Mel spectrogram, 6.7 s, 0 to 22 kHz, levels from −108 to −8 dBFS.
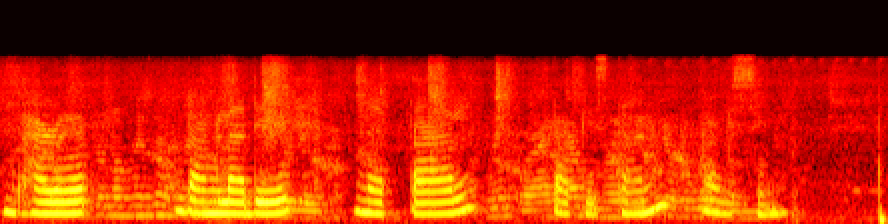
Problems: continuous background conversations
